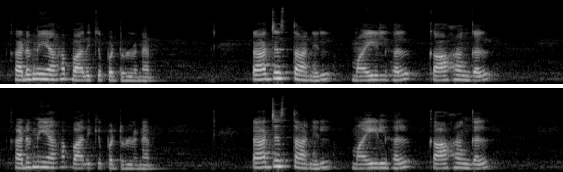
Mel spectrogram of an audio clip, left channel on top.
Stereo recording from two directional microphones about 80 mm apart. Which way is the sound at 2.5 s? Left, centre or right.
Centre.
